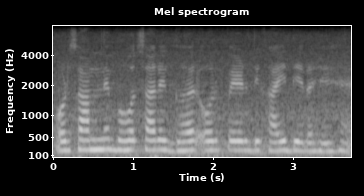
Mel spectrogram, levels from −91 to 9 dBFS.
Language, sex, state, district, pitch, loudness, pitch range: Hindi, female, Haryana, Jhajjar, 210 Hz, -15 LUFS, 205-215 Hz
